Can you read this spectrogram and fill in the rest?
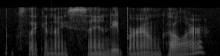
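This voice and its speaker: Very creaky-voiced woman giving a casual demo. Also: low-pitched, moderate pace, lo-fi sound, slight background noise. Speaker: art supply reviewer. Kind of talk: casual demonstration commentary.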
